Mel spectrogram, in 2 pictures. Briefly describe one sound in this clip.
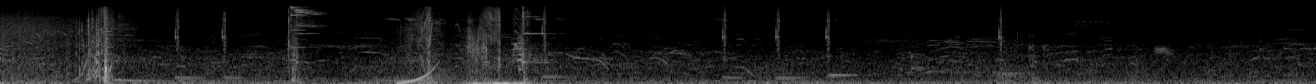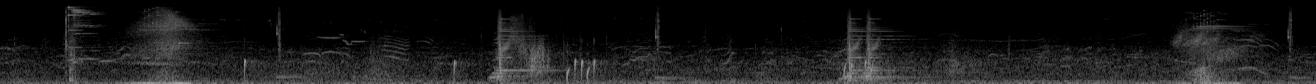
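Soft menu clicks and chimes sound now and then.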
